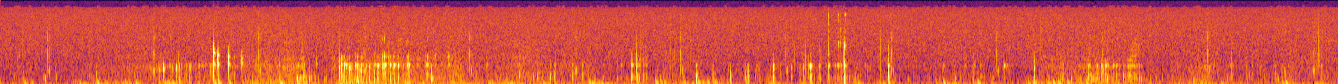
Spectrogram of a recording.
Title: Huge stomach gurgling sound | My Stomach Makes Noises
